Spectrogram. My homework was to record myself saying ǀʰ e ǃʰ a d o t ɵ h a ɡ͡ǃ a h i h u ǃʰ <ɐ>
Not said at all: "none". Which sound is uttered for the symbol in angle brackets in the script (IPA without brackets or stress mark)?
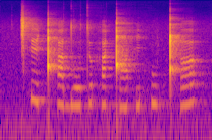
ɐ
